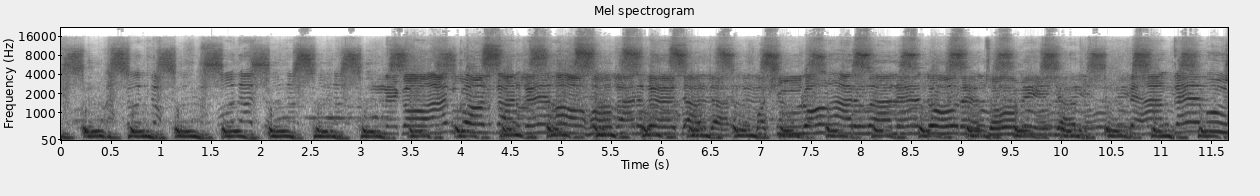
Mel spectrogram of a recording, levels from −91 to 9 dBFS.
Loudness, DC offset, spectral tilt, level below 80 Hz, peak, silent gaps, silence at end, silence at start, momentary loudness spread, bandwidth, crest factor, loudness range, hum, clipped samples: -5 LUFS; under 0.1%; -3 dB/octave; -38 dBFS; 0 dBFS; none; 0 s; 0 s; 4 LU; over 20 kHz; 6 dB; 2 LU; none; 1%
